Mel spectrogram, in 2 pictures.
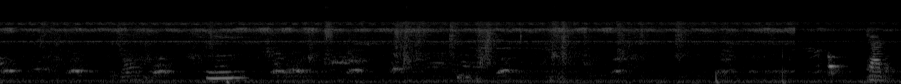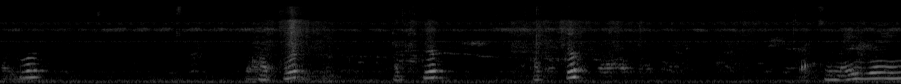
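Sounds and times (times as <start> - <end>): crickets trilling: 0.0 - 18.0.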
